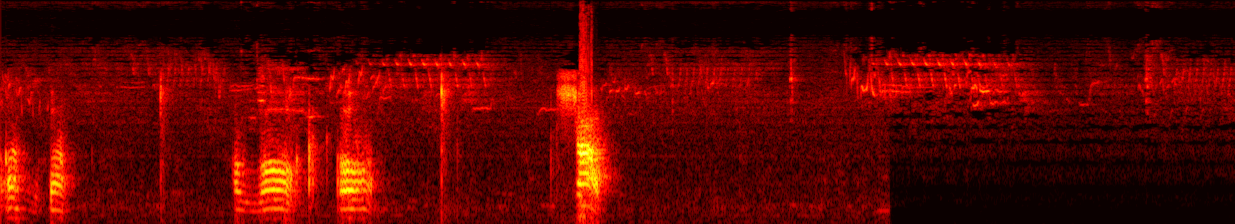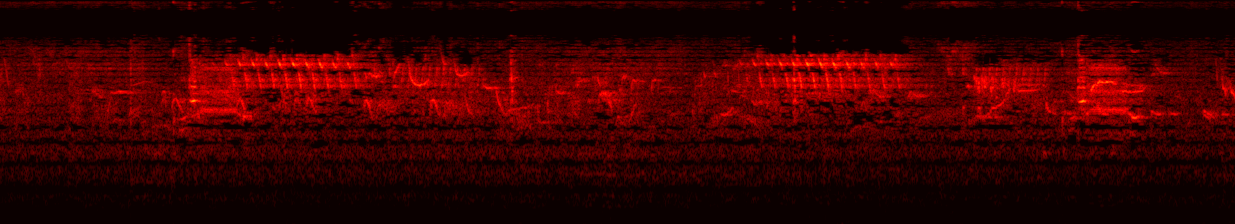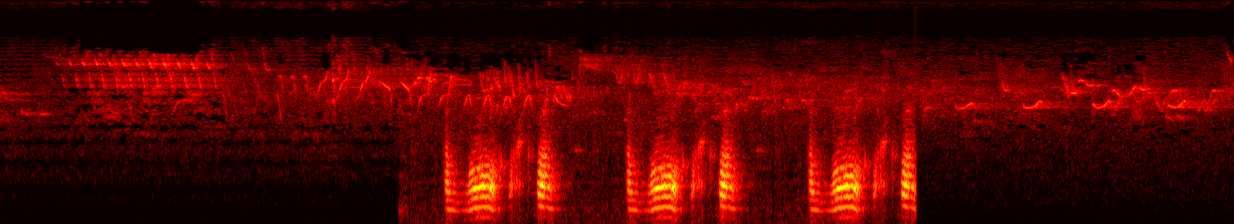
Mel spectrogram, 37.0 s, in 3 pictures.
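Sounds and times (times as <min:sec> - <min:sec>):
bird chirping and trilling: 0:00.0 - 0:07.4, 0:28.7 - 0:33.9.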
